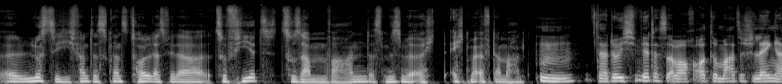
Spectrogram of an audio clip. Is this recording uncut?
yes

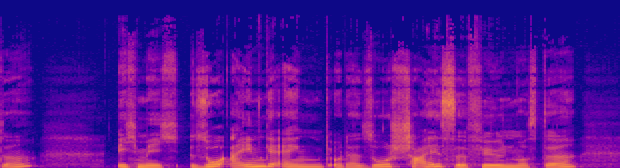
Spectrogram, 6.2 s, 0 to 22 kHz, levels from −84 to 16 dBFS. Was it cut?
no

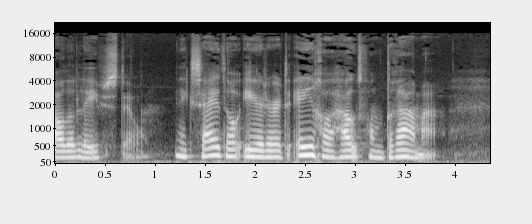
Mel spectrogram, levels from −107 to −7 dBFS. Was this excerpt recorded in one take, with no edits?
yes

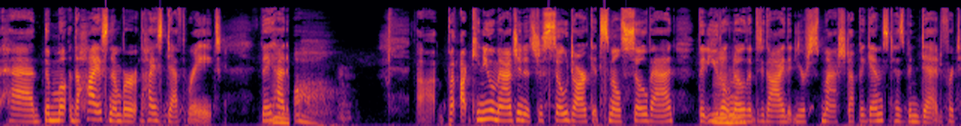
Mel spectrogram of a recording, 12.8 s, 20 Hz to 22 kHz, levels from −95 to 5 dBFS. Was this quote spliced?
yes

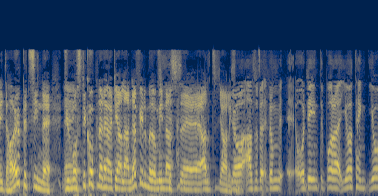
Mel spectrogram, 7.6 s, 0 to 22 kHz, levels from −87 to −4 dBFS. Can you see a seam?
no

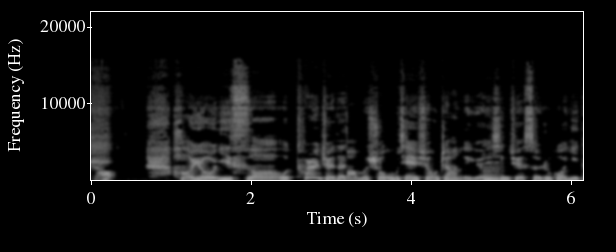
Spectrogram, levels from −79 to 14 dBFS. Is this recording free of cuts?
no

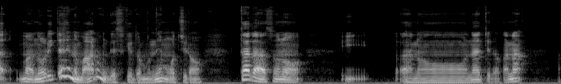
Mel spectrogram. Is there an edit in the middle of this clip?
no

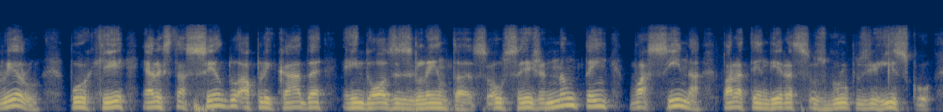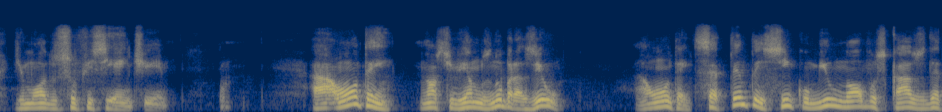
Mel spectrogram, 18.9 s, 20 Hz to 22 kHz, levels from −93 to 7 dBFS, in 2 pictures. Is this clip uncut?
no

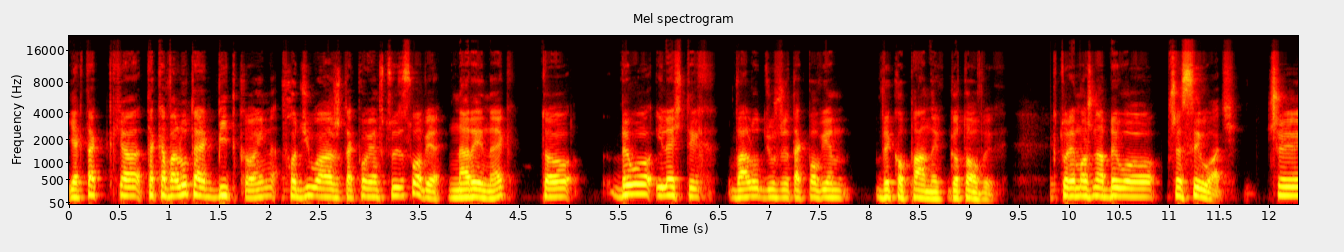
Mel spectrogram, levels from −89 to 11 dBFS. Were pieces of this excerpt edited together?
no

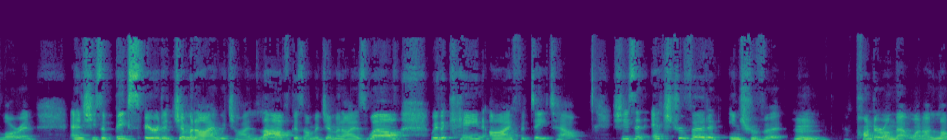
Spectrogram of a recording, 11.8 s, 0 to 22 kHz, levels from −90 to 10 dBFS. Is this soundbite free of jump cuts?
no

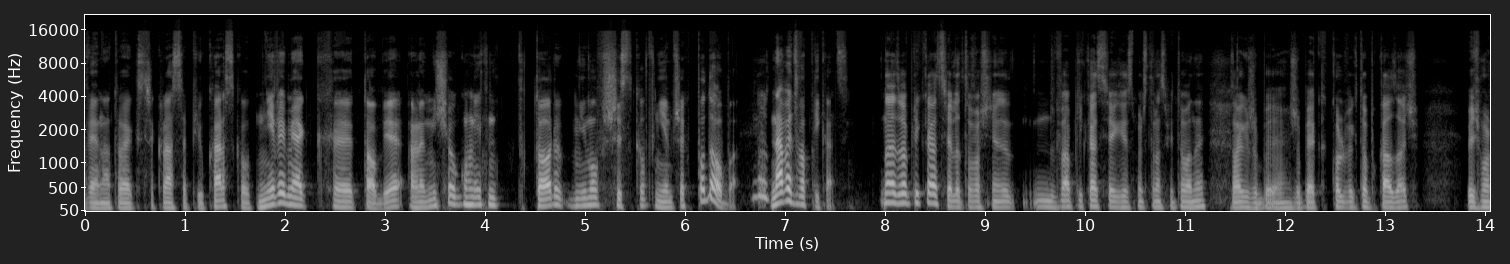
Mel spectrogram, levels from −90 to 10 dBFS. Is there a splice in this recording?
yes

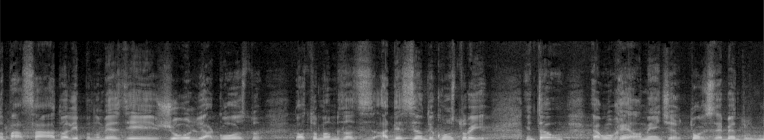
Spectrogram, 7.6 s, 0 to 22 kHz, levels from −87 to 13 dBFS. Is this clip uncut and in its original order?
no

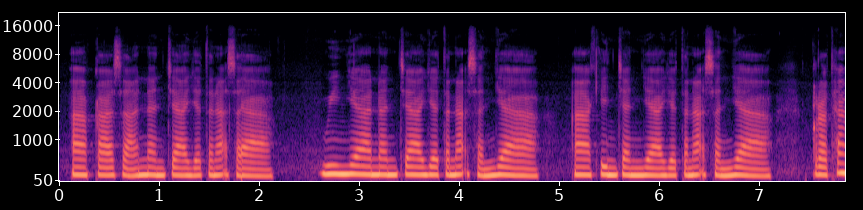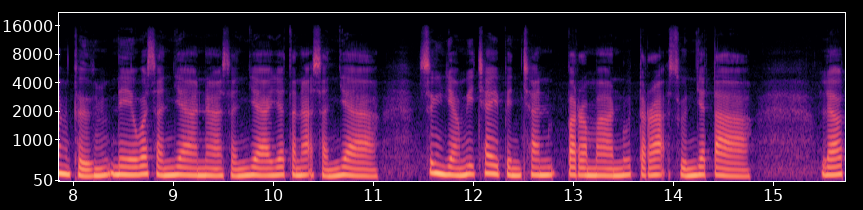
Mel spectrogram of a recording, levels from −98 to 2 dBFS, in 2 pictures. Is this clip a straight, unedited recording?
no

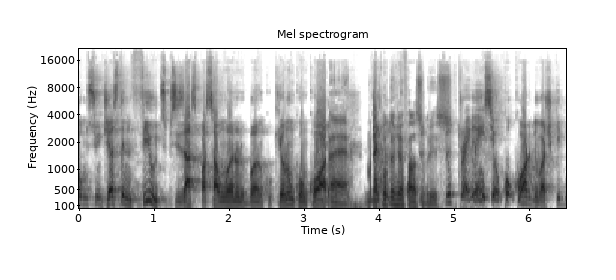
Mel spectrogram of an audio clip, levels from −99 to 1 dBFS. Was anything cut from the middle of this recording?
no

